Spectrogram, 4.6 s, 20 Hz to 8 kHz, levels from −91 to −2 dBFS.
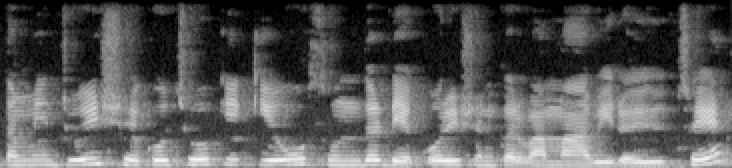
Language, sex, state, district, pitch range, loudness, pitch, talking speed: Gujarati, female, Gujarat, Gandhinagar, 185-225 Hz, -15 LUFS, 215 Hz, 155 wpm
